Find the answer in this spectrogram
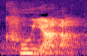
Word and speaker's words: Cuyana: I'm really excited to share information about this kuana that is how you pronounce the name of this company I had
